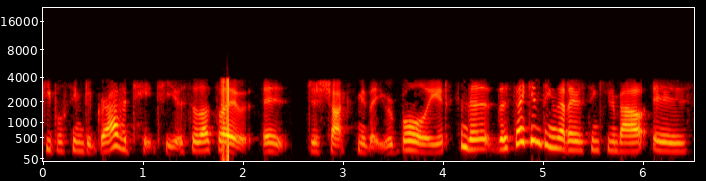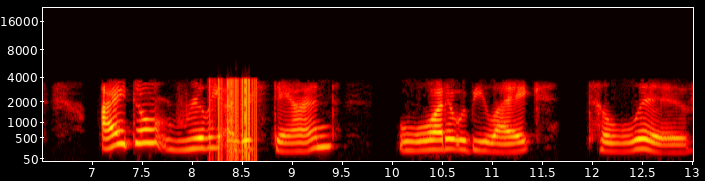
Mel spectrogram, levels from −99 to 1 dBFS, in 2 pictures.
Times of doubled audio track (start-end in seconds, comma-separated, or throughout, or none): none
